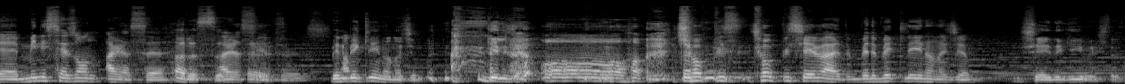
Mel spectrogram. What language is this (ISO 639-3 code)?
tur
